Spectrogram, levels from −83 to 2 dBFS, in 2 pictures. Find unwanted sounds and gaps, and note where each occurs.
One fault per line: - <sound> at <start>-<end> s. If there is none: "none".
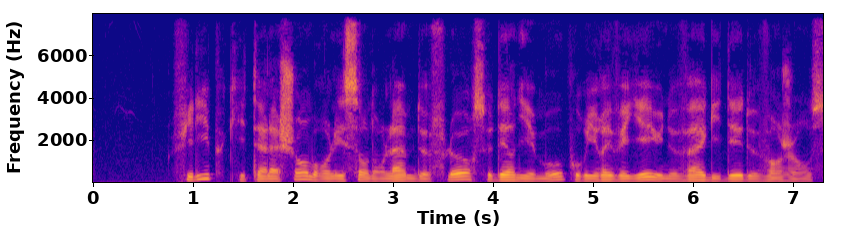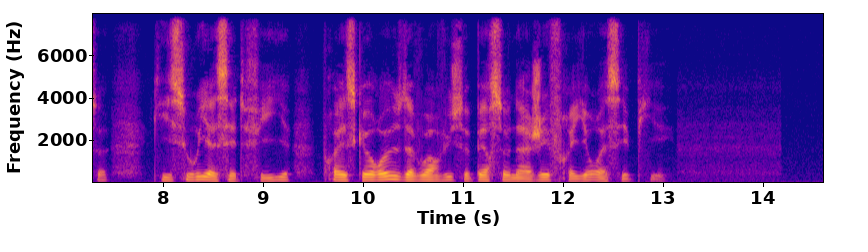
none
